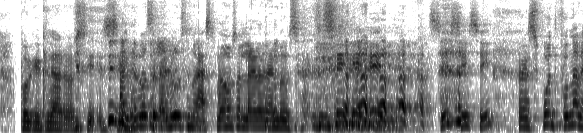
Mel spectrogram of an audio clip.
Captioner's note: laughing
